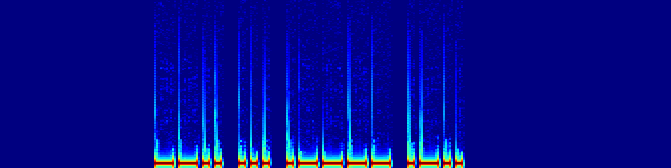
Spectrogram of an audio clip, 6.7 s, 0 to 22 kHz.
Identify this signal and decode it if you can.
Morse code, heard as a keyed tone, about 20 wpm, 700 Hz. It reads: ZS1L
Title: DXCC-100 Call Signs - 4 Characters - Repeated 2x - 20wpm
